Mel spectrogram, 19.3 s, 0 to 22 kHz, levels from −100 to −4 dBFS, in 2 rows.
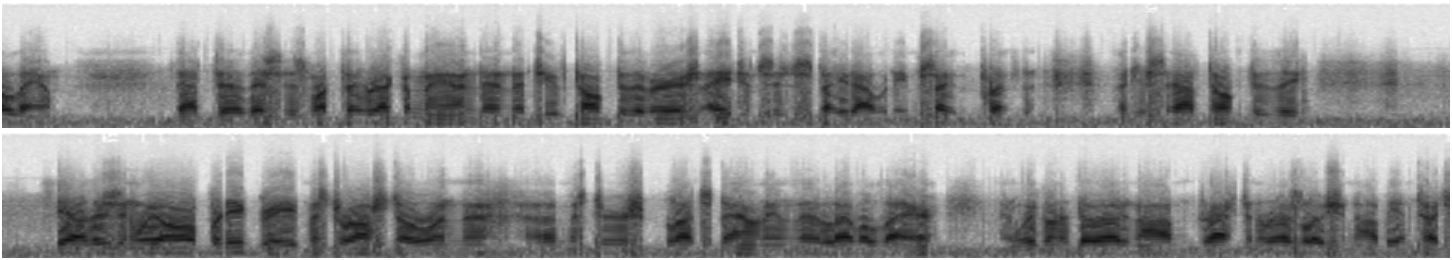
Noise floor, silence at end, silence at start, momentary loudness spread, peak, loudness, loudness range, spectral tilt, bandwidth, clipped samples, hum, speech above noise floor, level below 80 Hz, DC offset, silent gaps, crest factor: -38 dBFS; 0 s; 0 s; 12 LU; -4 dBFS; -18 LUFS; 4 LU; -4.5 dB/octave; 10 kHz; under 0.1%; none; 20 dB; -46 dBFS; under 0.1%; none; 16 dB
